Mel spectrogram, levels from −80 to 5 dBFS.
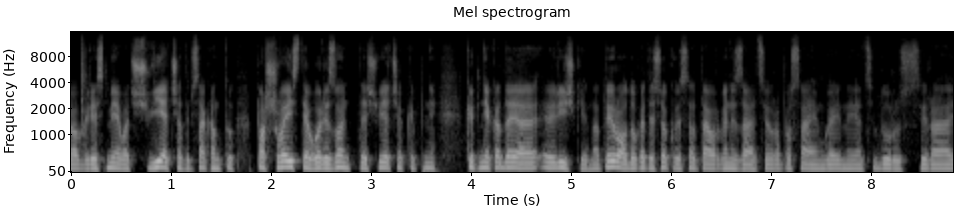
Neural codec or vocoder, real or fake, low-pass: none; real; 14.4 kHz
